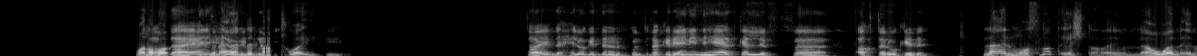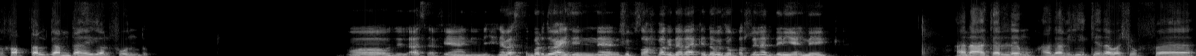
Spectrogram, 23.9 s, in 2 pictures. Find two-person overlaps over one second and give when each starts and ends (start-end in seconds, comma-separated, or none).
1.4-2.9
